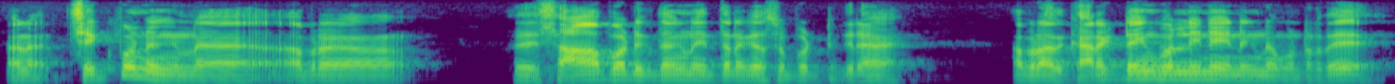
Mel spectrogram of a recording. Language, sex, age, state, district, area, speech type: Tamil, male, 45-60, Tamil Nadu, Erode, urban, spontaneous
